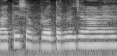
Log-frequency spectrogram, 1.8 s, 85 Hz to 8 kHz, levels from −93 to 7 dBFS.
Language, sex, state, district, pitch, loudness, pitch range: Hindi, female, Uttar Pradesh, Muzaffarnagar, 205 Hz, -14 LUFS, 195-210 Hz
